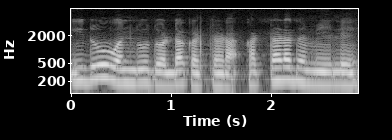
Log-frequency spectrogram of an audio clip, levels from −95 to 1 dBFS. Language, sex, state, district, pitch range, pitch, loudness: Kannada, female, Karnataka, Chamarajanagar, 155-185 Hz, 165 Hz, -16 LUFS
